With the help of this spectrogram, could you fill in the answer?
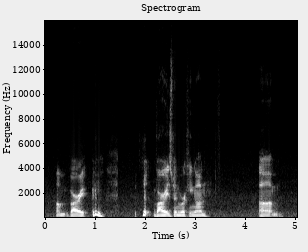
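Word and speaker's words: Mhairi: name is spelled m-h-a-i-r-i but in gaelic mh makes a v sound so instead of mahari it's vari so that's what i'm referring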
